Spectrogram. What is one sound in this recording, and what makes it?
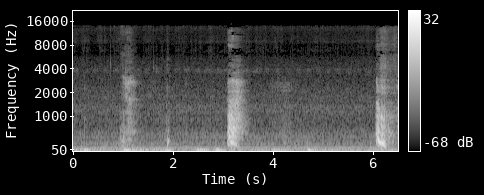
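A man grunts and breathes out hard with effort, close by.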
